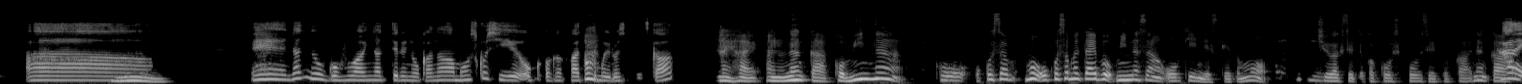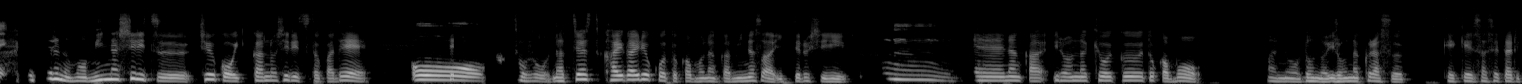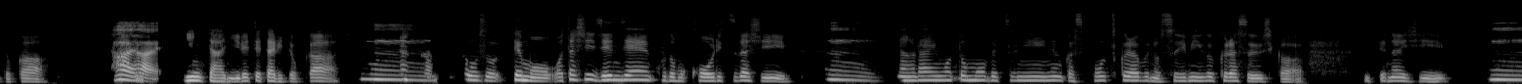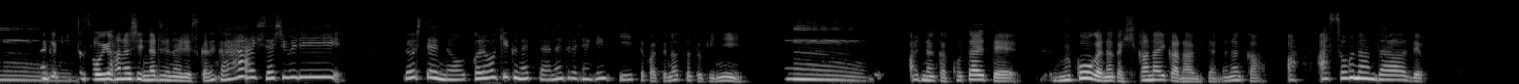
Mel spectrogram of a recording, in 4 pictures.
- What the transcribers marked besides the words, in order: "お伺っても" said as "おかがかっても"; unintelligible speech; "高校生" said as "こうすこうせい"; unintelligible speech; tapping; other noise
- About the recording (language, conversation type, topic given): Japanese, advice, 友人の集まりで孤立しないためにはどうすればいいですか？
